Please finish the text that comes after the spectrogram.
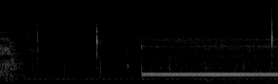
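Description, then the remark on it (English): A few soft clicks, then a steady mid-pitched telephone tone starts partway through and holds to the end: a phone line ringing on a 911 call, made on January 5, 2016, by a woman who found possible human remains while walking her dog. No one speaks. “And on January 5th, 2016, there was a woman walking her dog, and she ended up calling 911 because she found what was potentially human remains.”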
